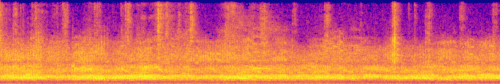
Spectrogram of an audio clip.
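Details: An enormous flock of sandhill cranes, part of about half a million stopping at the Platte River in central Nebraska during spring migration, gives rolling, trumpeting calls that merge into one continuous roar with no single voice standing out.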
